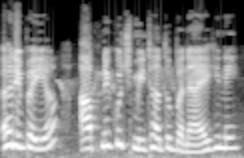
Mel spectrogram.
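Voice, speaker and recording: A woman voicing a sweet, coaxing young bride and quietly scheming daughter-in-law in an animated moral story. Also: fairly high pitch, moderate pace, background noise, voice pushed up, close to an everyday voice. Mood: insistent, cheerful. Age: young adult.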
